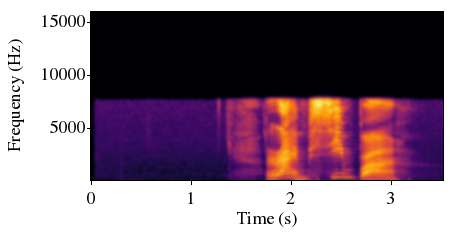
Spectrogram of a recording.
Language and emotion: Russian, positive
